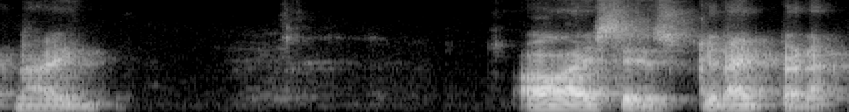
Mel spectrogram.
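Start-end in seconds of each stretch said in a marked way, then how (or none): 2.6-3.1 firm, low goodnight; stern dad voice. Retold or imitated. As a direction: set the boundary like a strict father. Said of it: "in my stern dad voice".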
